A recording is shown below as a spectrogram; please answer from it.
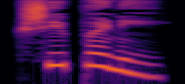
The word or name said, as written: ಕ್ಷಿಪಣಿ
